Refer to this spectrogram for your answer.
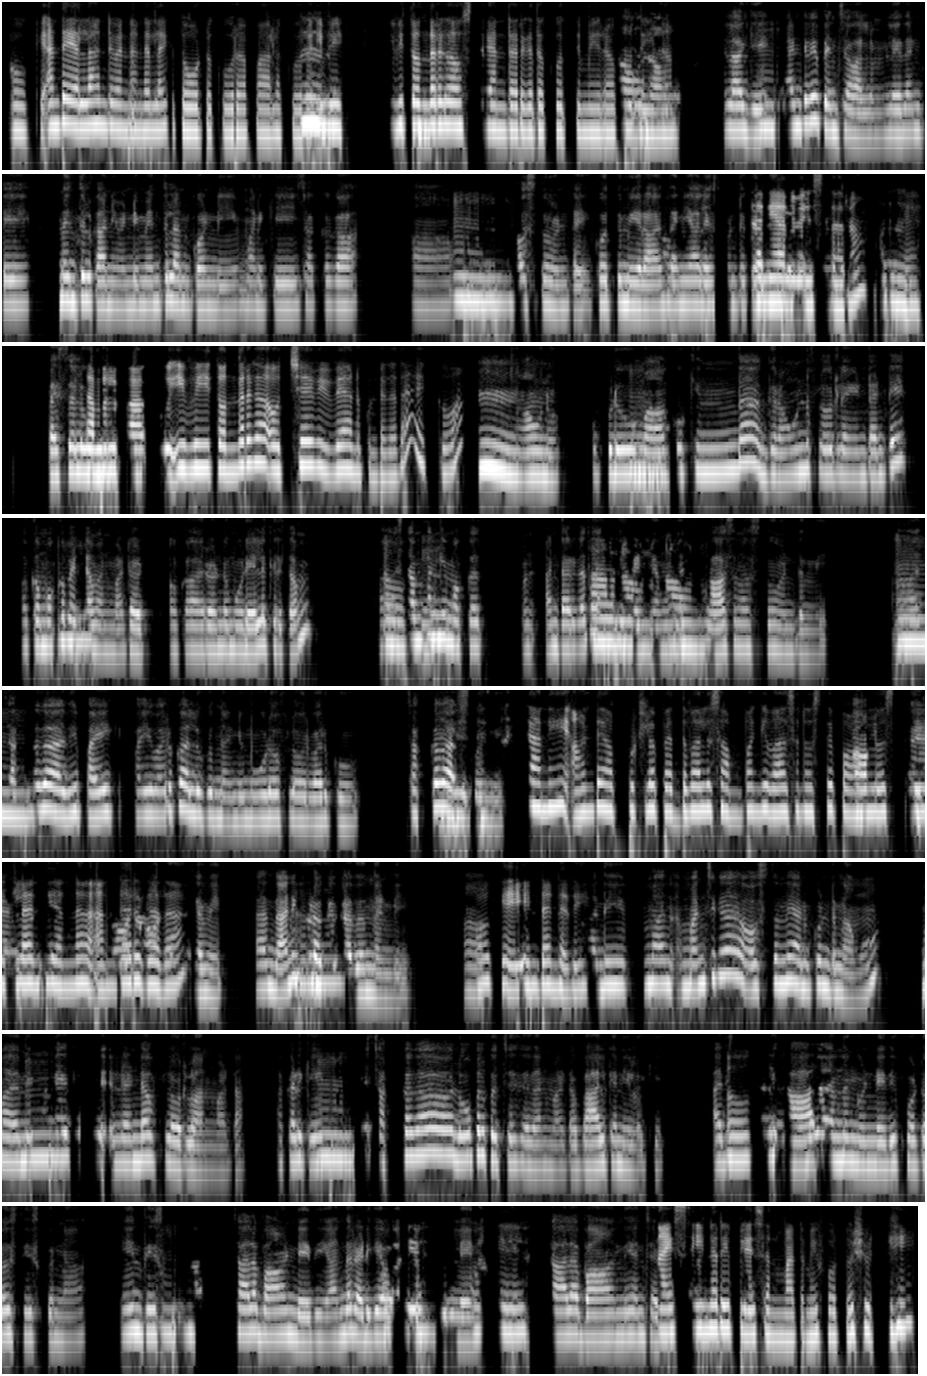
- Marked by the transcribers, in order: other background noise; in English: "లైక్"; distorted speech; in English: "గ్రౌండ్ ఫ్లోర్‌లో"; in English: "ఫ్లోర్"; in English: "నైస్, నైస్"; in English: "ఫ్లోర్‌లో"; in English: "ఫోటోస్"; in English: "నైస్ సీనరీ ప్లేస్"; in English: "ఫోటోషూట్‌కి"; chuckle
- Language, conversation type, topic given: Telugu, podcast, ఇంట్లో కంపోస్టు తయారు చేయడం మొదలు పెట్టాలంటే నేను ఏం చేయాలి?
